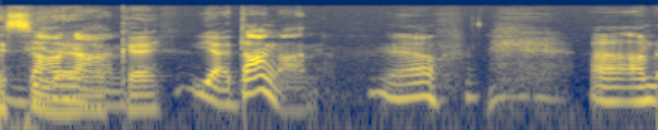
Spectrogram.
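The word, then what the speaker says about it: 档案: Yeah, Dang'an. You know, I'm not Chinese. Are you guys, sure so. that that's how it's pronounced?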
